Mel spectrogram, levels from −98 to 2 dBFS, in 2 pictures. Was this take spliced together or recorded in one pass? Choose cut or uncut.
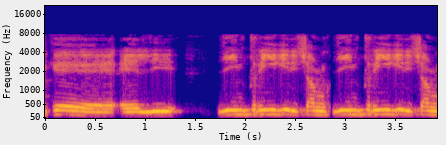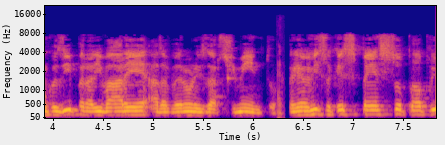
cut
